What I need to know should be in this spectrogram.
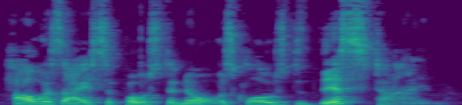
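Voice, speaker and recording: A man's voice: on the high side, very animated, measured pace, a little mellow, voice pushed up. A man voicing a pompous, blustering school principal in a storybook, with an emphatic, declamatory delivery. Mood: indignant.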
